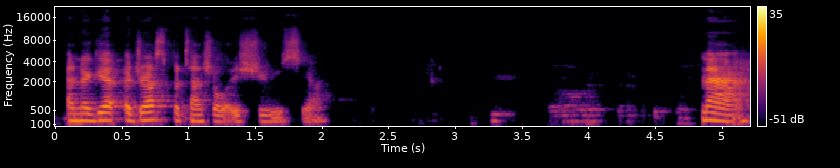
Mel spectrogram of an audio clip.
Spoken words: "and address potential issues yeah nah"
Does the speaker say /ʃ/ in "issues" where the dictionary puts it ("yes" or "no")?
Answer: yes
